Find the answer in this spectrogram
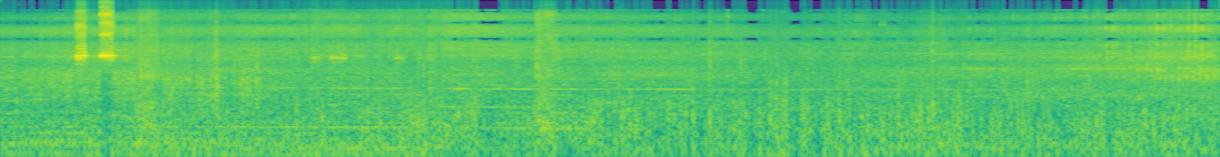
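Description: Loud, steady low rumble of wind buffeting the microphone mixed with traffic passing on a road bridge.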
